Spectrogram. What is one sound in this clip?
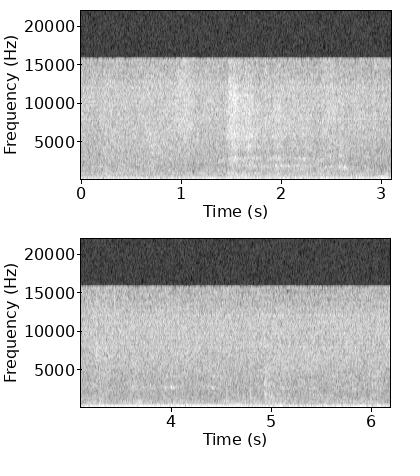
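An elevator hums steadily as it travels.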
